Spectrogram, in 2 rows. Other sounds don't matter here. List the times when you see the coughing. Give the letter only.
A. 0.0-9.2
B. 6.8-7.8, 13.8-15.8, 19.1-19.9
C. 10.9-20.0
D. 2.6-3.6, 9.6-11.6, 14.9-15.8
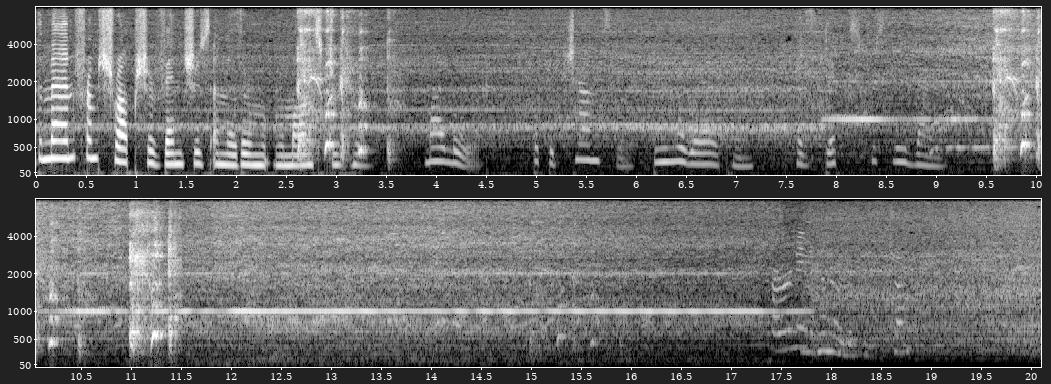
D.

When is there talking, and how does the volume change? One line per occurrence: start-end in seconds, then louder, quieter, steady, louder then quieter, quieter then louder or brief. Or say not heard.
0.0-9.2 quieter.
